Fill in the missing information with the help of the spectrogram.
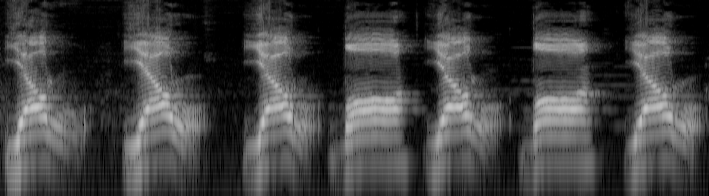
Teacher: Ya is light, ra is heavy because of the line on top.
